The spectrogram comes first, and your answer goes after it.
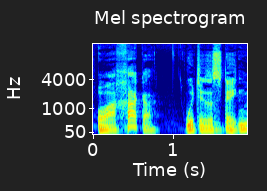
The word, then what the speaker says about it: Oaxaca: While X is usually pronounced as X inflexible, it is pronounced as a throaty H in the words Mexico, Mexicano, and Oaxaca, which is a state in Mexico.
